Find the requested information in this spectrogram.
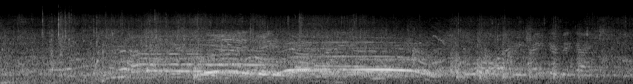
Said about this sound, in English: Cheers erupted as Bjorn splashed around his new pool.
